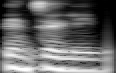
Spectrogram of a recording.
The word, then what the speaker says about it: Kintsugi: And I apologize if I don't say this right, but is it Kintsugi? – Kintsugi, yes.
